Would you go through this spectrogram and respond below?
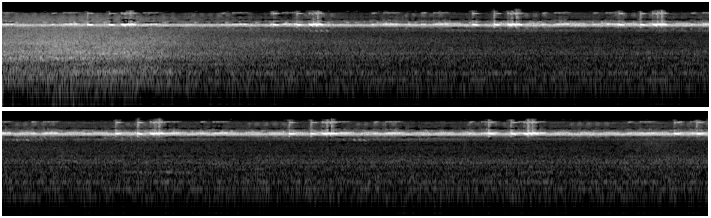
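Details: Two pine crickets calling back and forth in competition: short bright chirping bursts roughly every two to three seconds over a steady high continuous insect trill, with a soft low rustle near the start.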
